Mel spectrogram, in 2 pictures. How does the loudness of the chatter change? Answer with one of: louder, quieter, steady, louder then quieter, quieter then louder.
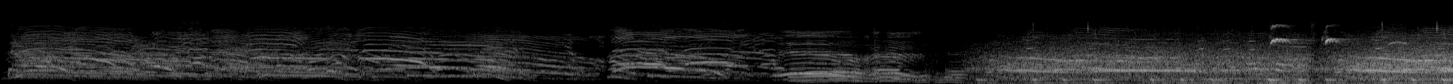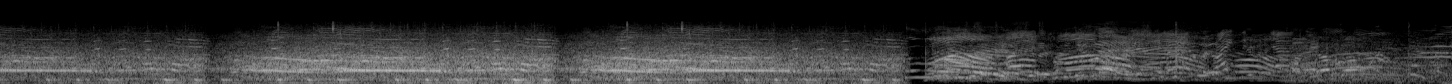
louder then quieter.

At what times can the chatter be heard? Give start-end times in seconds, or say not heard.
0.1-29.0.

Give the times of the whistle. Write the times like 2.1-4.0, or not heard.
12.7-14.1.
